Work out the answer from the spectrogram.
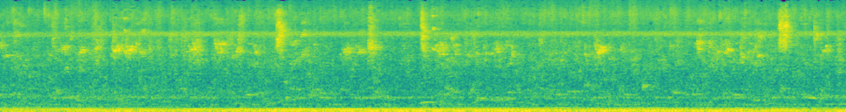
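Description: Birds chirping, with a few short high chirps spaced seconds apart. Under them run a steady high-pitched whine and a low background hum.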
